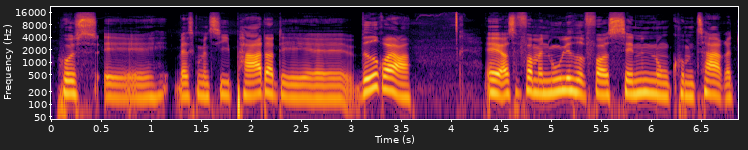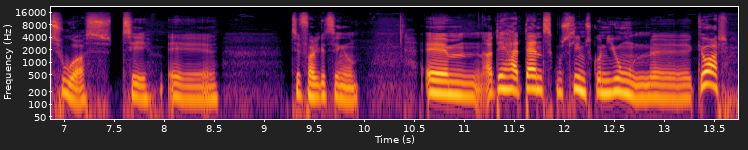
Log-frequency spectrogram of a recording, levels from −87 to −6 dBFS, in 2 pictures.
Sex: female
